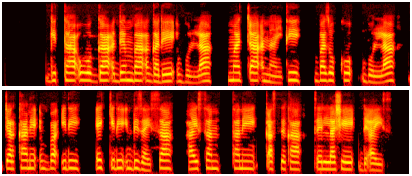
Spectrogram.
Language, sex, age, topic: Gamo, female, 25-35, government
